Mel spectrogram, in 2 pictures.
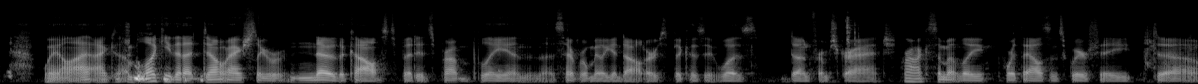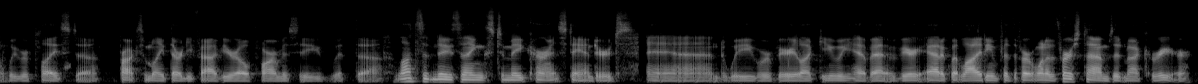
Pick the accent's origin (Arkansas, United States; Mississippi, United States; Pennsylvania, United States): Mississippi, United States; moved away as an adult; now in Alabama, United States; I'm from Mississippi originally.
